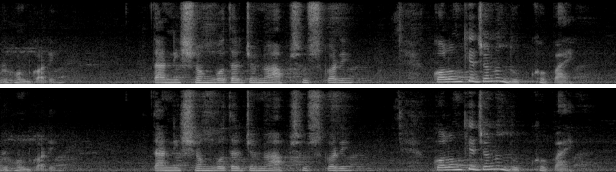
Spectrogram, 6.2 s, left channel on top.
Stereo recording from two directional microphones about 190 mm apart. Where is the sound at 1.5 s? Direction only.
20° left (ahead or behind).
